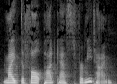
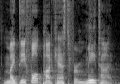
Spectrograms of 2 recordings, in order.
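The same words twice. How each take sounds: First: "default" stressed on the second syllable, de-FAULT, said slowly. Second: "default" with the stress on the first syllable, DE-fault. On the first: Correcting her cohost, de-FAULT stressed. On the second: Reading a review title, DE-fault stressed. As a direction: read "default" as DEE-fault. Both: Shown as a demonstration. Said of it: "the emphasis on the wrong syllable".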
